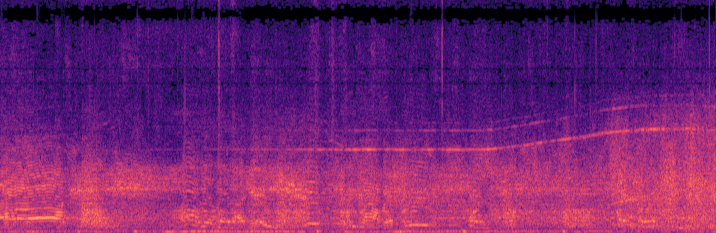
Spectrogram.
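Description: A jet engine roars loudly overhead with a high whine.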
